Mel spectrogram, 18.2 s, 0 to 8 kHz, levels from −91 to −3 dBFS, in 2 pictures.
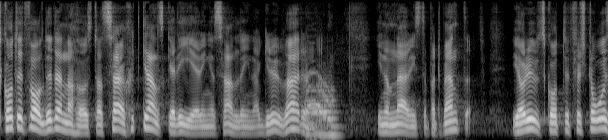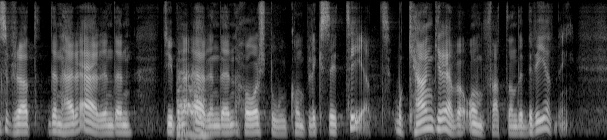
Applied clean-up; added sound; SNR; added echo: none; Musical instrument; 10 dB; none.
